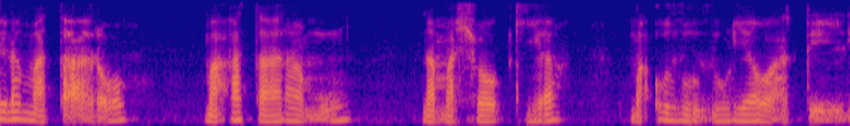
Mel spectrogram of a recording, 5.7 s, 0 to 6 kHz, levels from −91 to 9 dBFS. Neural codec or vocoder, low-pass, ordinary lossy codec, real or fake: vocoder, 22.05 kHz, 80 mel bands, HiFi-GAN; 5.4 kHz; none; fake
